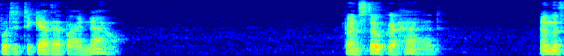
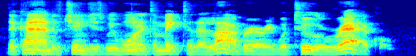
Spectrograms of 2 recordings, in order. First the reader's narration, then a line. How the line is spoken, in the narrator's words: said Lynch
